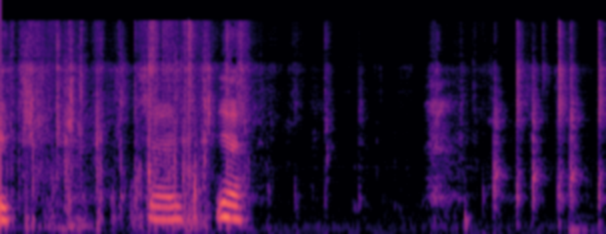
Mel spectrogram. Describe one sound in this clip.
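Paper rustles and crinkles in a hand.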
